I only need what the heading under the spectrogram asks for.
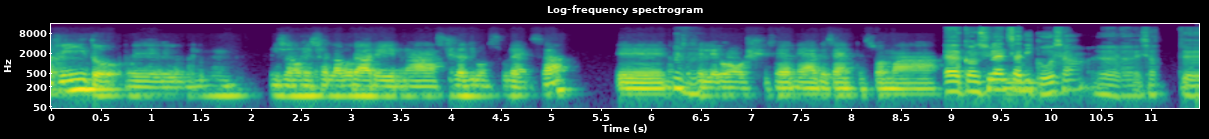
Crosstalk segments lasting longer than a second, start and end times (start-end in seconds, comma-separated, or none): none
